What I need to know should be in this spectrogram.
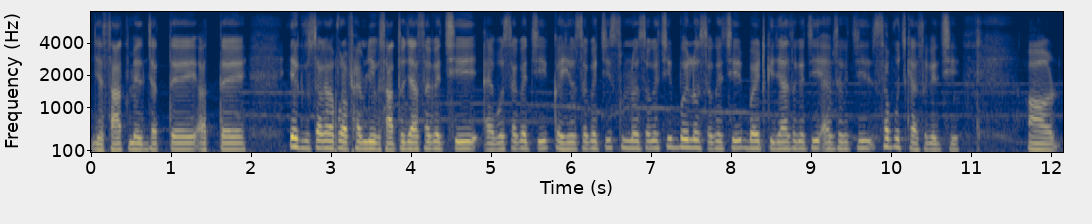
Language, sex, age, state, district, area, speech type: Maithili, male, 18-30, Bihar, Darbhanga, rural, spontaneous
